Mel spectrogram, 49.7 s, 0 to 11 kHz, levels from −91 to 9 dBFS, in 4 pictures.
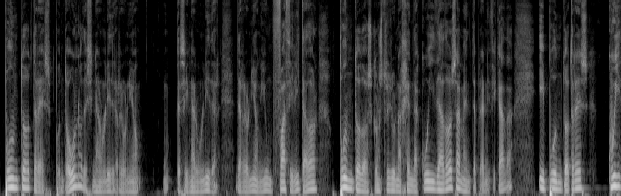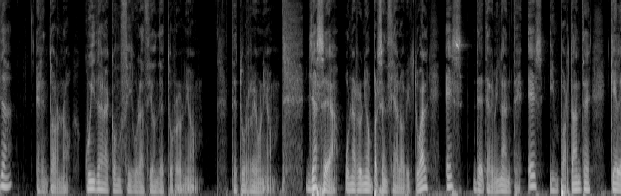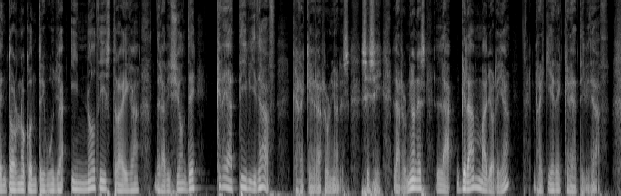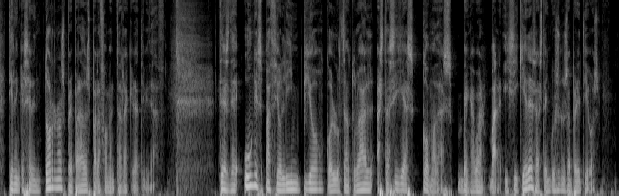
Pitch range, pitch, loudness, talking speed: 90-125 Hz, 105 Hz, -26 LUFS, 120 wpm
